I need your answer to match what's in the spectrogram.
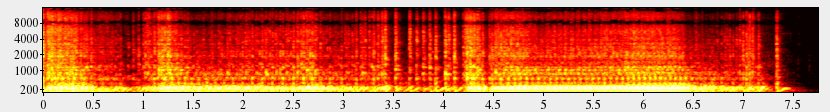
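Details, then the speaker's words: Freshly rebuilt small block V8 on run stand, open headers, first starts: catches, revs and settles twice with rough but even beat, no knocking heard — sounds like a fine rebuild. ">> sounds like he did a fine job. I didn't hear nothing knocking."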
